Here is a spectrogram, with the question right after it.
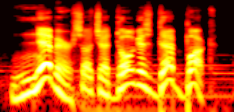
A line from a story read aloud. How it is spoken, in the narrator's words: he cried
